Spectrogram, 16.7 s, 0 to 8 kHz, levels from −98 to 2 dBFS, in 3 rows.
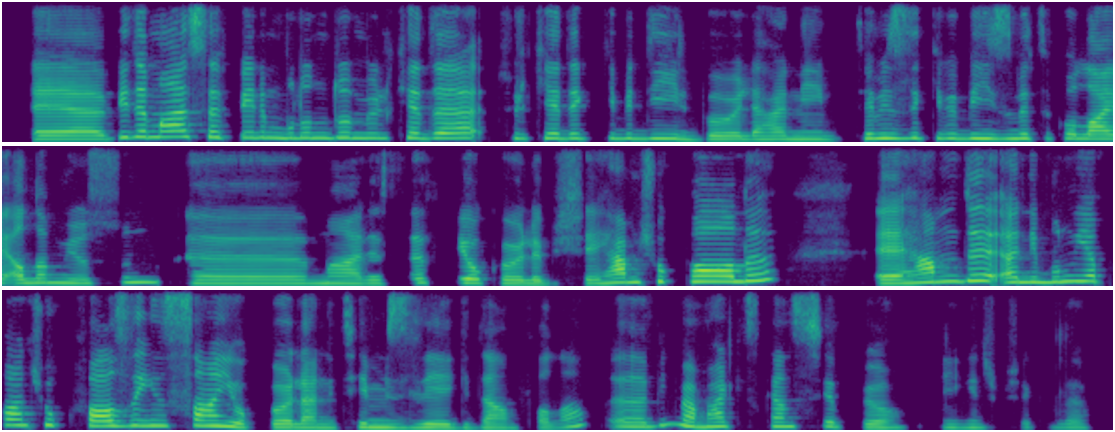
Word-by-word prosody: Eee, 215 0 +3
bir 315 - -1
de 335 - +3
maalesef 335 -2 +1
benim 295 -2 -2
bulunduğum 275 0 -3
ülke 275 0 -3
de 280 +1 +2
Türkiye'deki 255 -1 -4
gibi 245 -2 -6
değil 235 -7 -3
böyle 195 0 -2
hani 205 -1 -5
temizlik 255 +1 -1
gibi 250 -2 -5
bir 250 - +3
hizmeti 235 0 -1
kolay 230 -1 +1
alamıyorsun, 225 +3 -3 0.2
ııı, 195 -1 -2
maalesef 195 +3 -4
yok 220 -1 +2
öyle 185 -3 0
bir 185 - -24
şey. 195 0 -6
Hem 250 +3 +5
çok 300 +2 -5
pahalı, 305 +1 +8 0.6
ııı, 205 0 +7
hem 275 +7 +3
de 340 -1 +5
hani 265 -1 +2
bunu 295 +3 +1
yapan 320 +1 +1
çok 320 0 -4
fazla 290 0 +6
insan 295 0 +2
yok 235 -8 +2
böyle 195 -1 +2
hani 180 -2 -3
temizliğe 190 -1 -1
giden 170 0 -5
falan. 205 +9 -5 0.2
Iıı, 230 -1 -2
bilmiyorum 275 -9 +1
herkes 250 0 -2
kendisi 245 0 -4
yapıyor 185 -4 -6 0.2
ilginç 185 -1 -11
bir - - -33
şekilde. 190 -1 -15
235 Hz, 185 wpm, -26 LUFS, 195-275 Hz, 0.6 s, pahalı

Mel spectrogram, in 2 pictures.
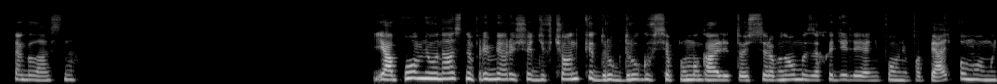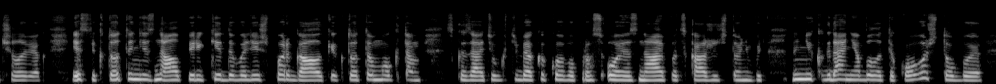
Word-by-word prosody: Согласна. 215 0 -6 3.0
Я 220 -3 +6
помню, 275 +3 +6
у - - +7
нас, 270 +1 +2
например, 250 -2 +1
еще 240 +1 -3
девчонки 235 +6 -1
друг 210 -2 -2
другу 230 +2 -1
все 220 +2 -4
помогали, 205 -1 +1
то 200 -1 -5
есть 190 0 -3
всё 220 - -3
равно 205 +2 -2
мы 230 0 -2
заходили, 205 0 -5
я 190 -2 -1
не 190 0 -13
помню, 195 0 -6
по 190 +1 -12
5, 185 +4 0
по-моему, 225 -5 -2
человек. 195 -3 -5 0.2
Если 210 +2 +1
кто-то 220 +5 -1
не 230 -1 +4
знал, 205 -1 +4
перекидывали 215 0 0
шпаргалки, 195 -3 +2
кто-то 205 +3 -2
мог 210 0 -1
там 200 -2 -5 0.2
сказать: 195 -1 -2
"У 205 - -2
к 195 - -16
тебя 210 -2 +1
какой 220 0 -2
вопрос?". 195 0 -3
"Ой, 210 -2 +5
я 195 - +2
знаю",- 195 0 +3
подскажут 200 -1 -1
что-нибудь. 195 -1 -4 0.3
Но 235 - +4
никогда 230 -2 +4
не 215 -1 0
было 210 -1 0
такого, 200 +7 -2
чтобы 195 -8 -2
210 Hz, 155 wpm, -23 LUFS, 195-225 Hz, 3.0 s, у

